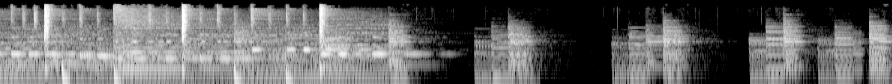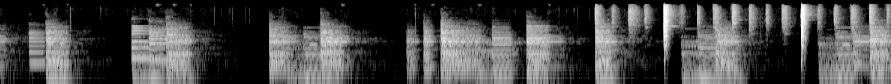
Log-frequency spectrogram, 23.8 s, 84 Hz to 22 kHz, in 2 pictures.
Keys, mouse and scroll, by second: 1.2 shift+a, 2.6 s, 4.1 ctrl+middle click, 5.3 shift+middle click, 6.2 Tab, 6.6 2, 7.0 right click, 7.3 shift+middle click, 8.4 e, 10.2 ctrl+middle click, 10.9 right click, 11.7 ctrl+b, 14.6 Tab, 15.4 ctrl+2, 15.7 w, 16.5 Tab, 17.3 ctrl+r, 18.8 s, 21.5 Tab, 21.9 shift+middle click, 23.0 s.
